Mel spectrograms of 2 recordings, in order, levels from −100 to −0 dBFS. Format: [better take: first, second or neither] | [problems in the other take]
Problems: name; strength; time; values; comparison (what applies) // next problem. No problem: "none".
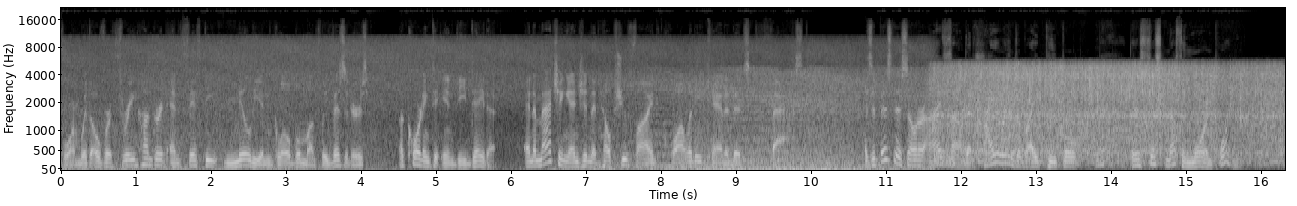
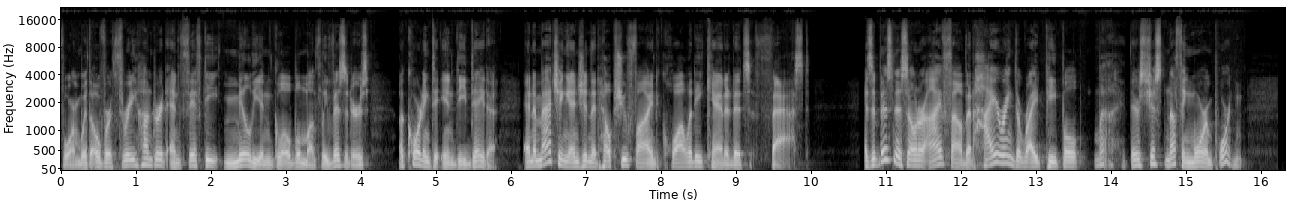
second | rain or running water; very loud; throughout; 1 dB above the speech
